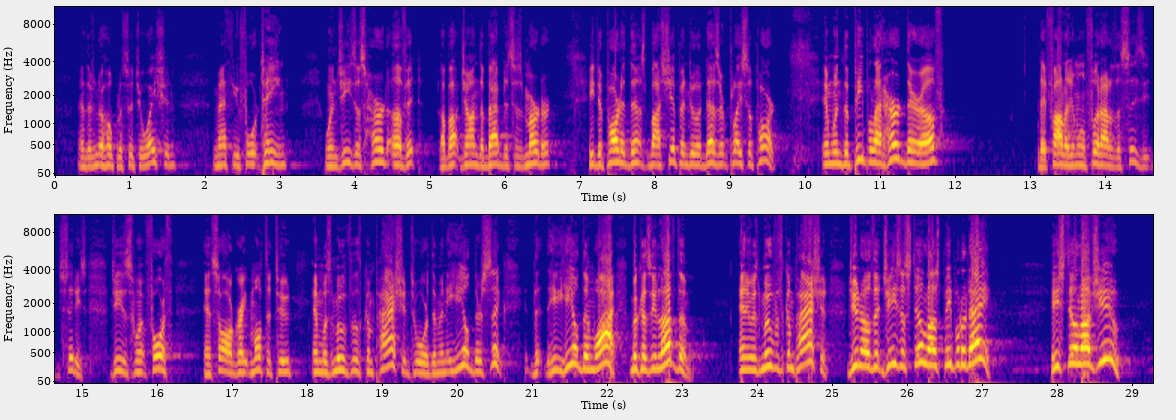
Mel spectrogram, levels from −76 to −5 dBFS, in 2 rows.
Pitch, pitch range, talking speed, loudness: 180 Hz, 165-220 Hz, 185 wpm, -17 LUFS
